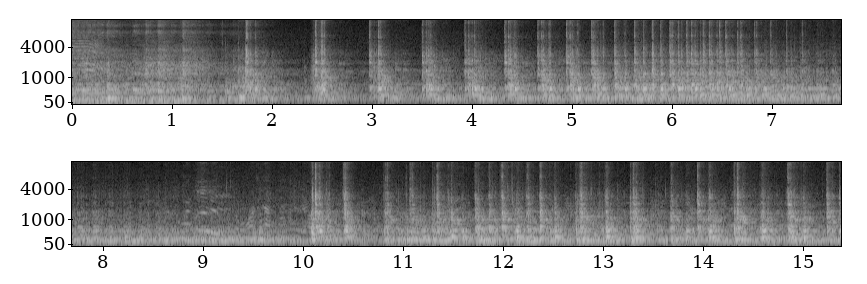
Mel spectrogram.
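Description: Korean traditional drum ensemble playing large barrel drums, a dense run of hard strikes. The beats thin out in the middle and come thick and fast again after about ten seconds.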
